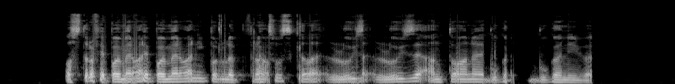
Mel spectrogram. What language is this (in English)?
Czech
